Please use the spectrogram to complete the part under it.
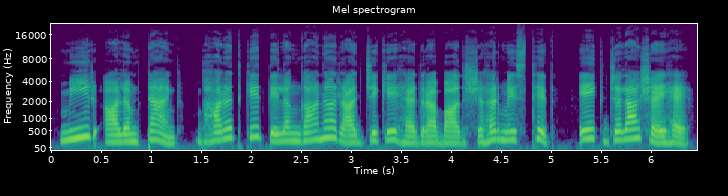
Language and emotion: Hindi, neutral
